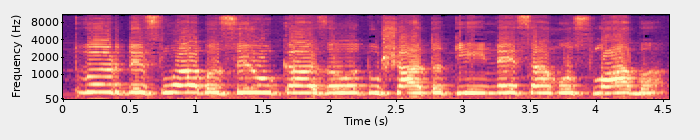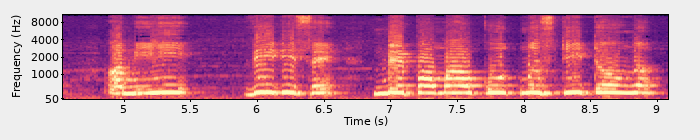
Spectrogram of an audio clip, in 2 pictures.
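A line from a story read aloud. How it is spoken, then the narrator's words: Groaning. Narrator (Bulgarian): простенал другият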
